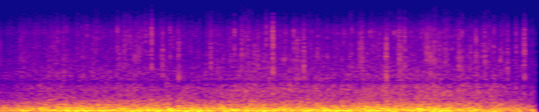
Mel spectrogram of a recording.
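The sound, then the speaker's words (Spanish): Roaring gas-fed fire in a crematorium furnace, a loud, steady, rumbling roar with a crackling hiss that holds unbroken for the whole stretch. “Y la temperatura sube, mientras el fuego comienza a consumir el cabello, la piel y finalmente los huesos del cuerpo humano.”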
